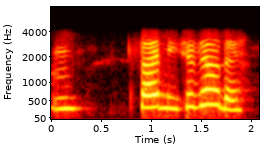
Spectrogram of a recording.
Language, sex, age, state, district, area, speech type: Kashmiri, female, 30-45, Jammu and Kashmir, Budgam, rural, conversation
